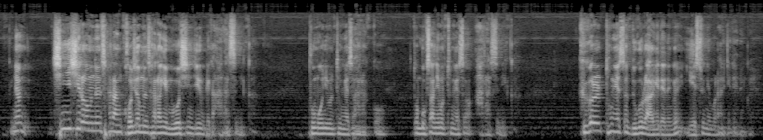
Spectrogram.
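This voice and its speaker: Guy preaching, gravelly voice, swings up and down a lot, keeps asking the crowd stuff. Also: mid-range voice. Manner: conversational preaching with rhetorical questions and acted quotes. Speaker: pastor. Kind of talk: sermon.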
